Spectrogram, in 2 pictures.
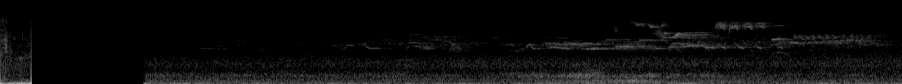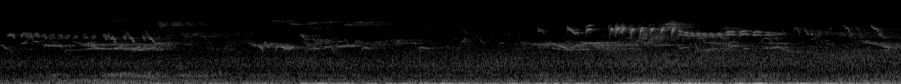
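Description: Small birds calling and chirping over a steady outdoor background hiss, after about a second of dead silence near the start. The calls come thickest near the end.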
